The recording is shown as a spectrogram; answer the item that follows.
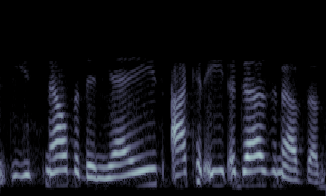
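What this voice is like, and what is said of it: Cute southern Mississippi accent. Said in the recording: “in her cute southern, you know, Gulfport, Mississippi accent”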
